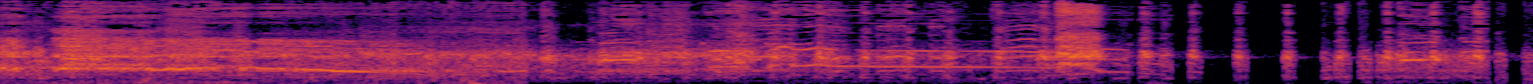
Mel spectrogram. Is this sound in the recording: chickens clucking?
yes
